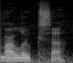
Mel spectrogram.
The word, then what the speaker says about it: Marluxia: I think you'll find it's pronounced Marluxa.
